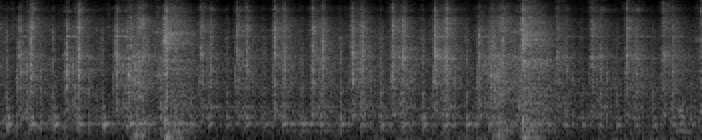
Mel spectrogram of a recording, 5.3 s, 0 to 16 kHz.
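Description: A 1925 Wizard 1.5 hp gas engine with a homemade wooden pulley runs steadily nearby, giving a fast, even mechanical chatter with a few heavier thumps, loud and unbroken throughout.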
